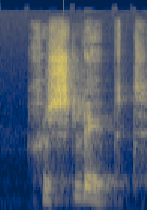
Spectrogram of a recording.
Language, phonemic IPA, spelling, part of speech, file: Dutch, /ɣəˈslept/, gesleept, verb, Nl-gesleept.ogg
- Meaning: past participle of slepen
